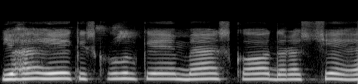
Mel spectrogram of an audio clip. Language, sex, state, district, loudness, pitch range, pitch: Hindi, male, Uttar Pradesh, Shamli, -17 LUFS, 240-255 Hz, 250 Hz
